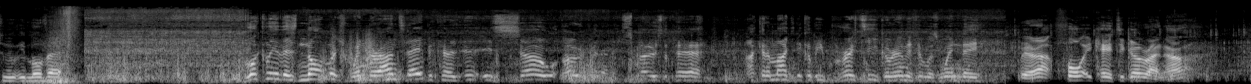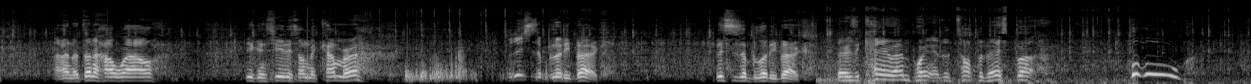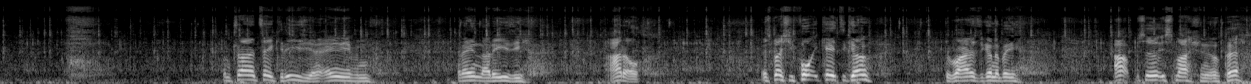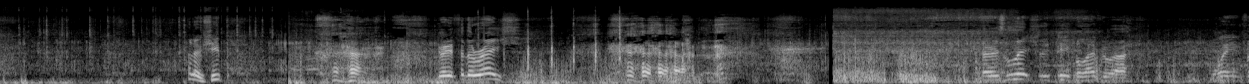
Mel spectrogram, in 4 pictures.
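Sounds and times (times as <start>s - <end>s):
wind rush and road noise: 0.0s - 10.2s, 16.1s - 18.6s, 20.6s - 50.0s
low steady riding noise: 0.0s - 50.0s
cyclist groaning with effort: 11.7s - 13.1s, 16.1s - 17.4s, 20.5s - 36.2s, 37.0s - 42.1s, 43.2s - 47.4s
man laughing: 23.8s - 24.4s, 40.4s - 41.6s, 43.3s - 45.7s.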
